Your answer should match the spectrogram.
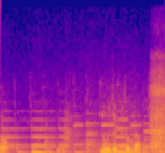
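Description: Old film soundtrack: steady background music with a man's voice briefly over it, and a short, loud, hissing burst of sound near the end.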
